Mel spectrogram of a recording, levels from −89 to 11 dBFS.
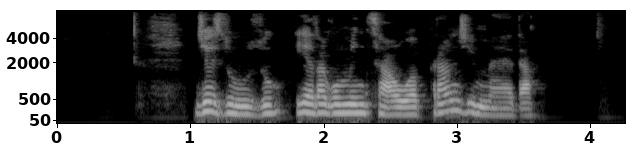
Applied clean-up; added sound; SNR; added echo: none; none; none; none.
